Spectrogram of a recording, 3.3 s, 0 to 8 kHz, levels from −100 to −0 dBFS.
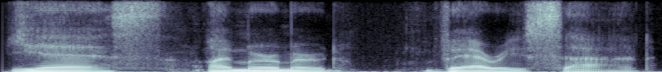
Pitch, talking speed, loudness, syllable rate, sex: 100 Hz, 90 wpm, -15 LUFS, 3.0 syllables/s, male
